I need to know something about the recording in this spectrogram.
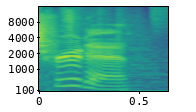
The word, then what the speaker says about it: Fruita: It was Fruita.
